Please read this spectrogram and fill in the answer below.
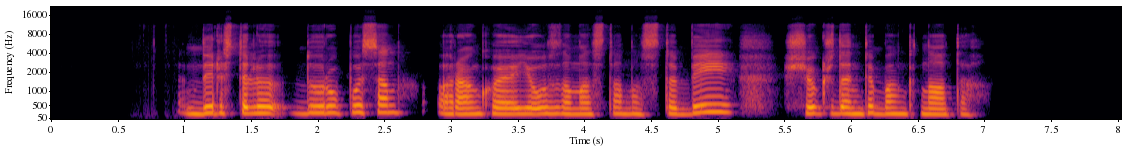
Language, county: Lithuanian, Kaunas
